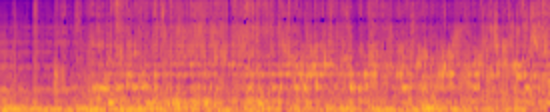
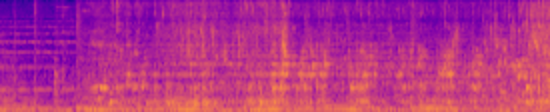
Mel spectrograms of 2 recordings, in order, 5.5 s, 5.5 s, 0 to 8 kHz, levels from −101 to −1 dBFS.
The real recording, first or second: second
